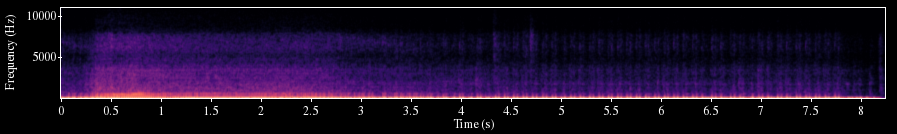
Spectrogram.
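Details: 2020 Polaris RZR Turbo S Velocity turbo engine after a Trinity Stage 5 slip-on exhaust install: it catches, revs up and falls back, then settles into a deep, even burbling idle; normal start and rev.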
